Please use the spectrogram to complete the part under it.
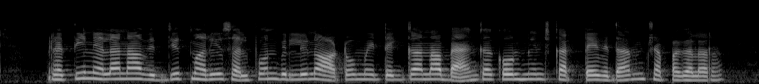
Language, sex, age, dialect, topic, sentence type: Telugu, female, 18-24, Utterandhra, banking, question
